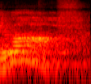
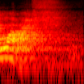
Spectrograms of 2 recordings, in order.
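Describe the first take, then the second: First: It has the southern long vowel. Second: It has the speaker's own northern short vowel.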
